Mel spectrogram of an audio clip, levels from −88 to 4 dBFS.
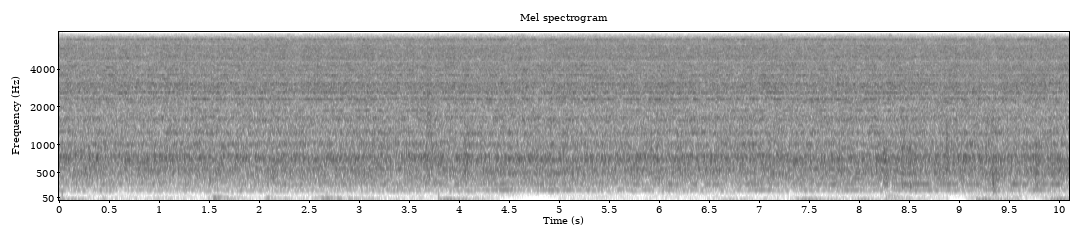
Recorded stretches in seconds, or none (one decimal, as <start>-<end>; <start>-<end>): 0.0-4.4; 5.0-8.9

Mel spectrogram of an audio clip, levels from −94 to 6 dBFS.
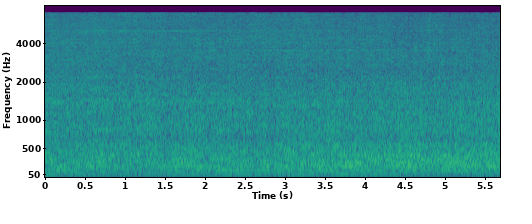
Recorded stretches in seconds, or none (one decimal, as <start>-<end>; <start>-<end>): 0.9-5.7

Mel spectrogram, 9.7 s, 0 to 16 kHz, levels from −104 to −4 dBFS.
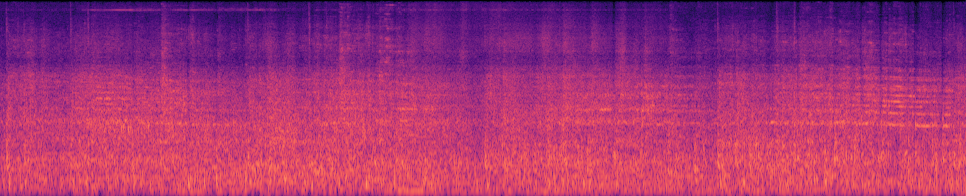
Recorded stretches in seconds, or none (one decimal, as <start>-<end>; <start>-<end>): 0.0-4.1; 6.7-9.7

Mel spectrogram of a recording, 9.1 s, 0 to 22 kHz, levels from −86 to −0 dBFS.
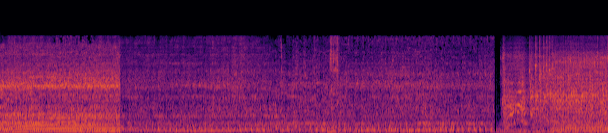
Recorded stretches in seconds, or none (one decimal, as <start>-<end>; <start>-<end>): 0.8-1.4; 4.1-7.5

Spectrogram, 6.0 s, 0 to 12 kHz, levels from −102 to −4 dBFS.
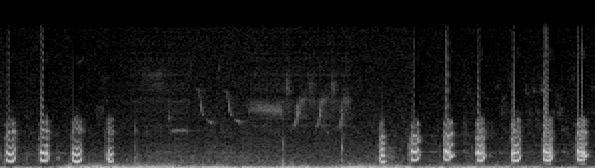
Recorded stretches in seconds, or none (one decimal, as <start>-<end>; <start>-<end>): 0.0-1.3; 1.9-2.5; 3.5-6.0

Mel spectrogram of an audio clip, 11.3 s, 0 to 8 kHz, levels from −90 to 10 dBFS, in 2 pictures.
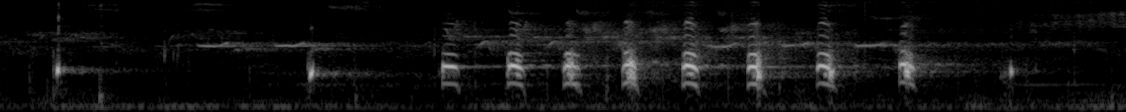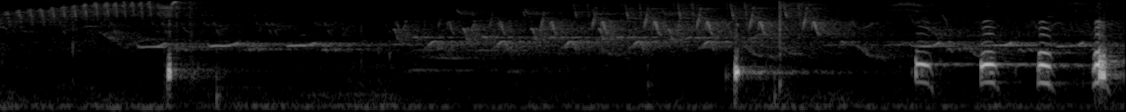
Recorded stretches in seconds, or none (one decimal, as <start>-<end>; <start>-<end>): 0.0-2.9; 5.6-11.3

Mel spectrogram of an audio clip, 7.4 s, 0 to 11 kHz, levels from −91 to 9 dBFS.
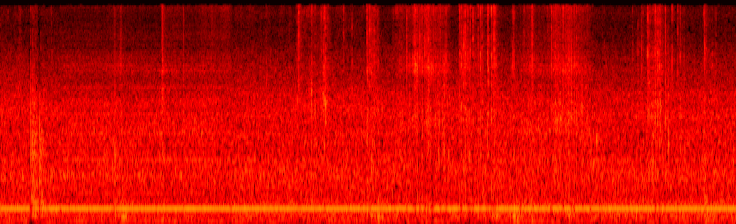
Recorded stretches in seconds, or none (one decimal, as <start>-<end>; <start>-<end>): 0.0-0.6; 2.3-4.0; 4.5-5.2; 5.9-7.4

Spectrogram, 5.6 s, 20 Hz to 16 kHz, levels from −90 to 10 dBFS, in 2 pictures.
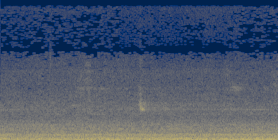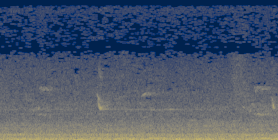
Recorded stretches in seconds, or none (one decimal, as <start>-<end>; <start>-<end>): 0.0-1.2; 2.4-5.6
